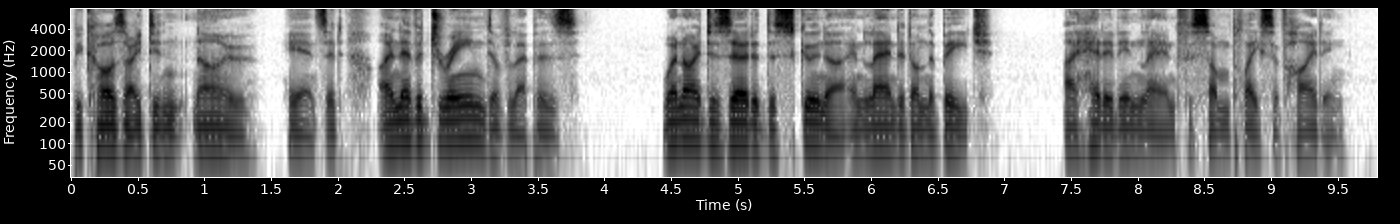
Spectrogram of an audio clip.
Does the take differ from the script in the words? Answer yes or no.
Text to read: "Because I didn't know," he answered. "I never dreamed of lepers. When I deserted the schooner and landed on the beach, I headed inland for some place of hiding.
no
